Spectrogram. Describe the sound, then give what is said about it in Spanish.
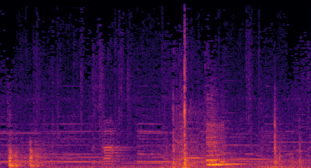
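At night, a young blonde woman who has crossed a palace courtyard knocks on a door: a few sharp knocks, spaced irregularly, heard over a soft sustained musical drone with some faint background movement. “Aún de noche, una joven rubia cruza un patio del palacio y llama a una puerta.”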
